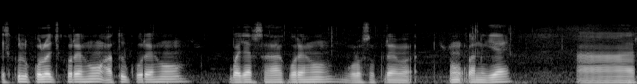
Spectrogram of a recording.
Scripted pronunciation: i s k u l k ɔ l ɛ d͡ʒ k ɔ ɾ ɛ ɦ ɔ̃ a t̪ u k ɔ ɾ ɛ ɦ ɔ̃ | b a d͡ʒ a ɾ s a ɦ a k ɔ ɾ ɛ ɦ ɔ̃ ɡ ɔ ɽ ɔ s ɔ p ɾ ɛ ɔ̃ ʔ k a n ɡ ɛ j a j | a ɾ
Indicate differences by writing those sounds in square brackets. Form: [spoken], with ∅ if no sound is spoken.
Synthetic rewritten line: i s k u l k ɔ l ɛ d͡ʒ k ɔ ɾ ɛ ɦ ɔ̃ a t̪ u k ɔ ɾ ɛ ɦ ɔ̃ | b a d͡ʒ a ɾ s a ɦ a k ɔ ɾ ɛ ɦ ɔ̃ ɡ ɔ ɽ ɔ s ɔ p ɾ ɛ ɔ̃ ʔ k a n ɡ ɛ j a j | a ɾ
